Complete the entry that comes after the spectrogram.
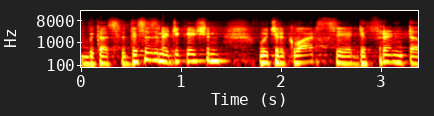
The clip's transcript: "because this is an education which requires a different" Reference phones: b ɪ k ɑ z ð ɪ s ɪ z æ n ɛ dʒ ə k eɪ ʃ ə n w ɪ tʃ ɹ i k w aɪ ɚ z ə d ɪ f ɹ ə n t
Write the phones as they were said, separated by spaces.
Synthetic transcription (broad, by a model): b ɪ k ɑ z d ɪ s ɪ z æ n ɛ dʒ ə k eɪ ʃ ə n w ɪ tʃ ɹ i k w aɪ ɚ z ə d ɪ f ɹ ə n t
